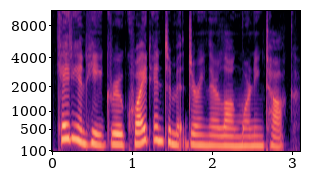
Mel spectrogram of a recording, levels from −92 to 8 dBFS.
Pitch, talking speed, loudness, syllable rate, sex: 210 Hz, 210 wpm, -18 LUFS, 6.2 syllables/s, female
